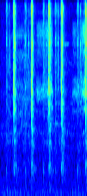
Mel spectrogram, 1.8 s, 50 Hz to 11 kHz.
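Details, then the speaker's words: 2016 Hyundai Santa Fe at a police auction, jump box connected: sharp clicks about every third of a second, barely turning over; starter mainly clicking, not enough crank to start. "She initially tried to turn over just a little bit and just mainly clicking for the most part. Got a little bit of a turn out of it, but not enough to uh get it to do anything."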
